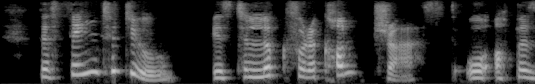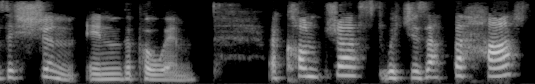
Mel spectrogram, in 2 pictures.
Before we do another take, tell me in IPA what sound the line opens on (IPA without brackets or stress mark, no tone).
ð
